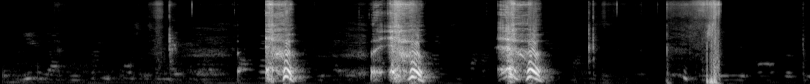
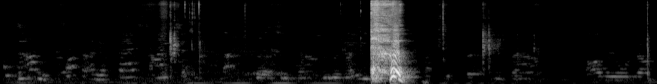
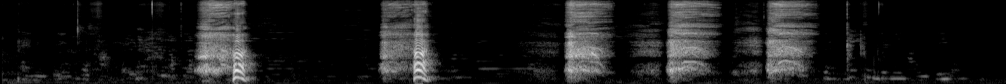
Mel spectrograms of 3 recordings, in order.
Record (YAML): three_cough_length: 8.1 s
three_cough_amplitude: 32768
three_cough_signal_mean_std_ratio: 0.36
cough_length: 6.6 s
cough_amplitude: 32768
cough_signal_mean_std_ratio: 0.21
exhalation_length: 10.1 s
exhalation_amplitude: 32768
exhalation_signal_mean_std_ratio: 0.35
survey_phase: beta (2021-08-13 to 2022-03-07)
age: 45-64
gender: Female
wearing_mask: 'No'
symptom_none: true
smoker_status: Current smoker (e-cigarettes or vapes only)
respiratory_condition_asthma: false
respiratory_condition_other: false
recruitment_source: REACT
submission_delay: 2 days
covid_test_result: Negative
covid_test_method: RT-qPCR
influenza_a_test_result: Negative
influenza_b_test_result: Negative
